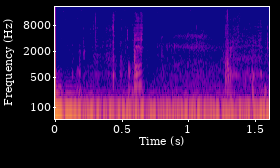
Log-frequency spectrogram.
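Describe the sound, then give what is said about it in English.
A few quiet slurping sips of a venti Americano coffee from a cup, short wet mouth sounds spaced out over a low background hum, with no talking. “As I sip my venti Americano.”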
